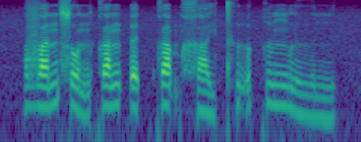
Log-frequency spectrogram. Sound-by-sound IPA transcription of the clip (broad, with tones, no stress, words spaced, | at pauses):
va˨˦nso˧˩nka˨˦ŋʔɛ˨˩t̚ ka̰˧˨m xa̤˨˩jt̪ʰɨ̰˧˥ə̯kɨ˧ŋ lɨ̤˨˩n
